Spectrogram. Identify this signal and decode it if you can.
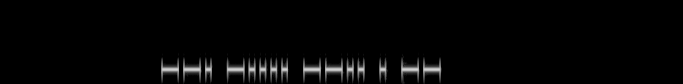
Morse code, heard as a keyed tone, about 22 wpm, 700 Hz. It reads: G6ZEM
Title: DXCC-100 Call Signs - 5 Characters - Repeated 3x - 22wpm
